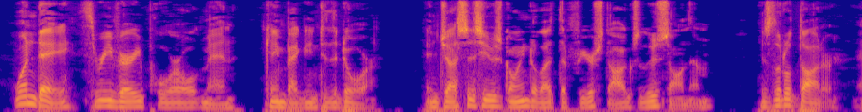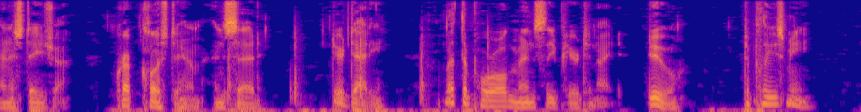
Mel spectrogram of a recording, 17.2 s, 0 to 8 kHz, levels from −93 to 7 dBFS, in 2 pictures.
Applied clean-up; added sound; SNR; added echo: classical method Wiener filter.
